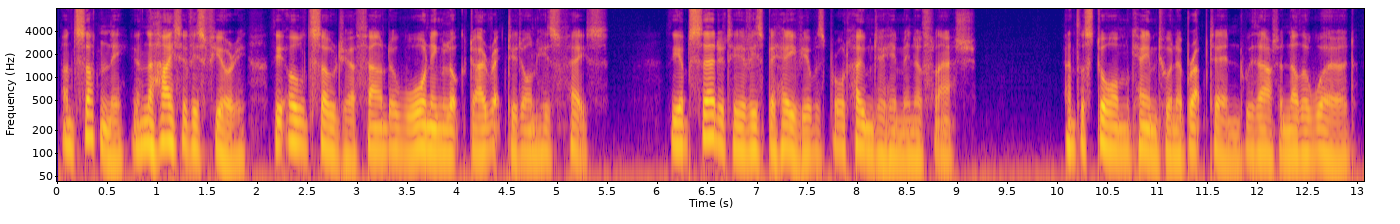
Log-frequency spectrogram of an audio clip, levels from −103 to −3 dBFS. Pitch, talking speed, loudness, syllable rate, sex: 105 Hz, 195 wpm, -21 LUFS, 5.3 syllables/s, male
